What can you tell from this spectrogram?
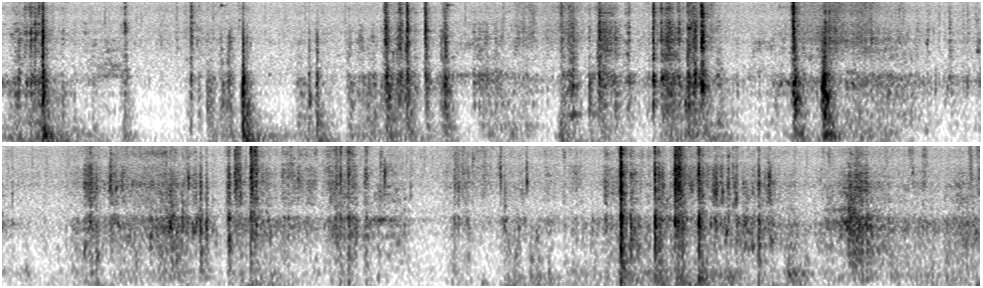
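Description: Irregular knocks, clatter and rustling as a trapped beaver is hauled from the river through brush into an aluminium boat.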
